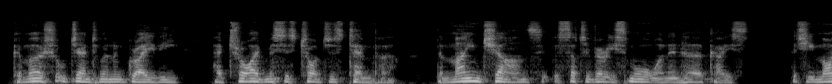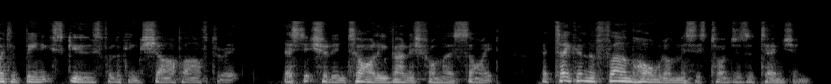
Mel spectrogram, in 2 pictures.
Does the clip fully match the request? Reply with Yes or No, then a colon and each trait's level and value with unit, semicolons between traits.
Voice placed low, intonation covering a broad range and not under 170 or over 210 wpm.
No: low, 110 Hz; average, 4.6 semitones; average, 180 wpm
